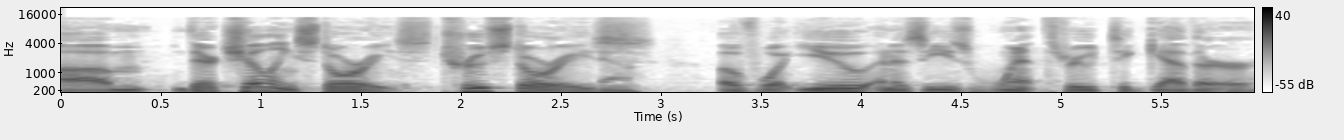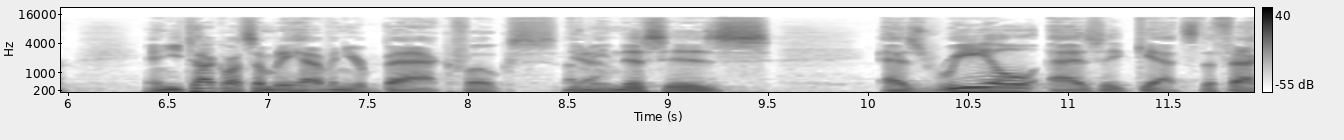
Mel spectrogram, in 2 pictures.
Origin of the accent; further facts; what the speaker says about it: United States; And I tell you, it makes me so mad as an American.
